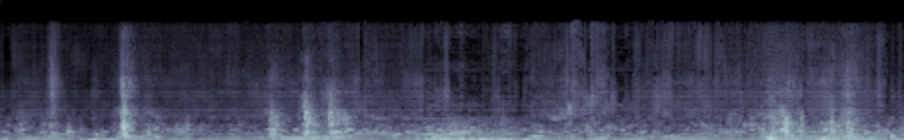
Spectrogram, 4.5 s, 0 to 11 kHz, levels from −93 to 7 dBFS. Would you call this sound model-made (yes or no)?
yes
